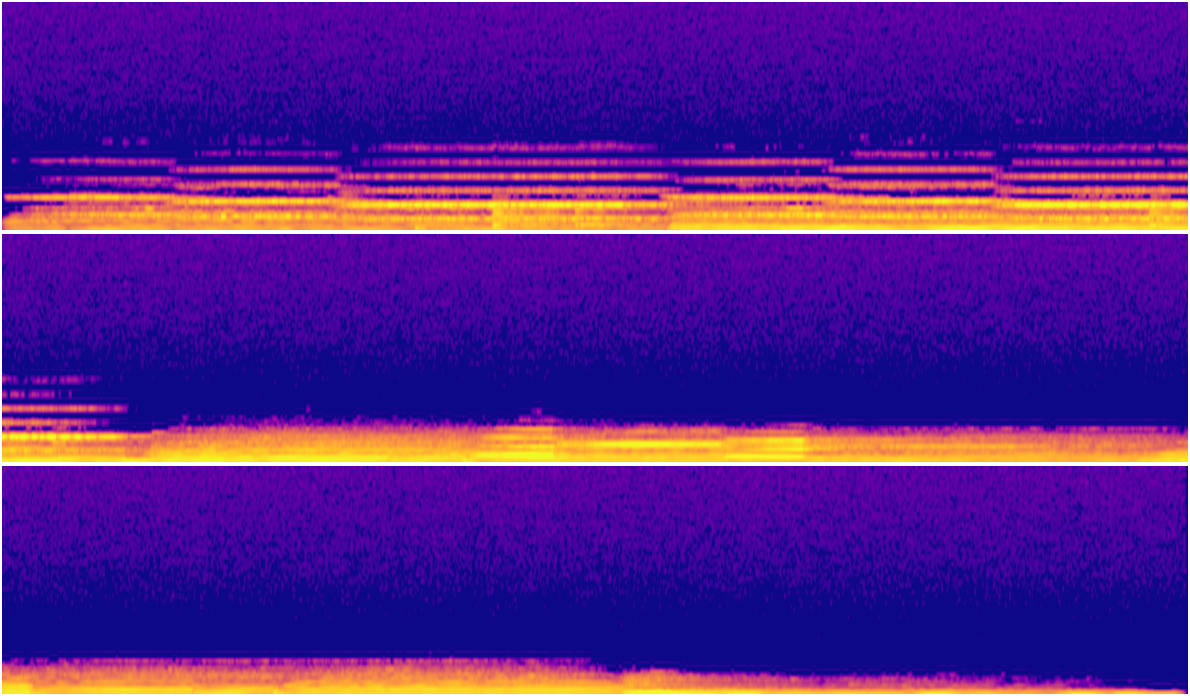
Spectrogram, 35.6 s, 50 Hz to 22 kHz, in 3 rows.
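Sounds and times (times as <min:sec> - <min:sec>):
sad string music loops: 0:00.1 - 0:34.8.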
